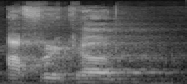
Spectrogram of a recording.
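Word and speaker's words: Afrika: Africa with the German pronunciation.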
